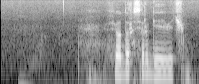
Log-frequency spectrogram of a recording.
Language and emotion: Russian, neutral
